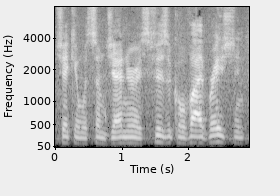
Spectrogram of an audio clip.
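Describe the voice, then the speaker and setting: A man's voice: mid-range voice, steady tone, moderate pace, a bit bright. Man musing aloud over background noise. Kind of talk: spoken-word reading of literary prose.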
